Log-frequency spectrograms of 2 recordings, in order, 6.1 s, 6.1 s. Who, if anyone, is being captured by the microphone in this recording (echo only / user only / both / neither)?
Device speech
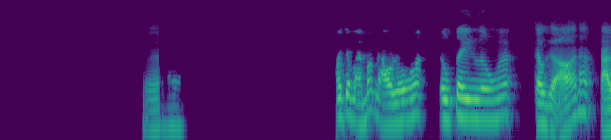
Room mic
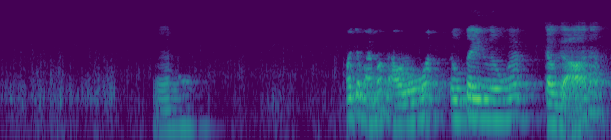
echo only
